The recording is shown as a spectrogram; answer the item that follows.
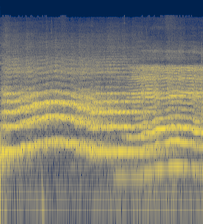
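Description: A large mixed choir singing one long held phrase that swells slowly up in pitch and falls back; a lower line joins about halfway.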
